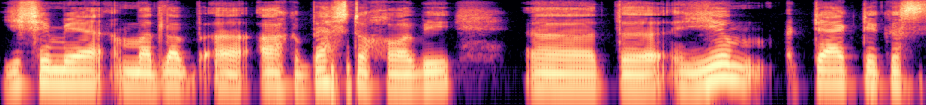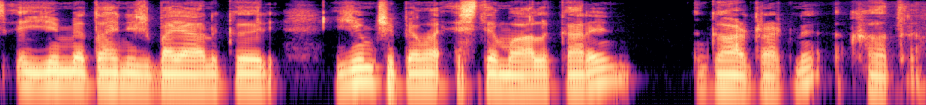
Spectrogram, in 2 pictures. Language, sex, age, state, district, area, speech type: Kashmiri, male, 45-60, Jammu and Kashmir, Budgam, rural, spontaneous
